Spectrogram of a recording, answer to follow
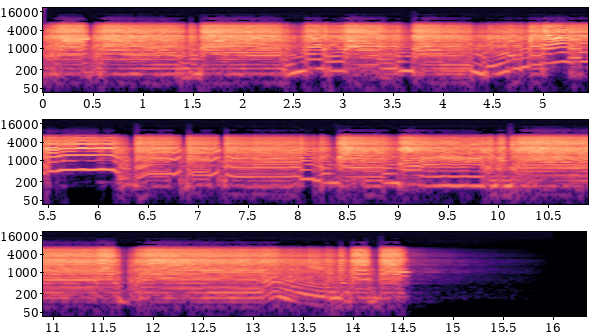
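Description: Electric guitar played through a stacked One Control Little Green Emphaser, Baltic Blue Fuzz and Crimson Red Bass Preamp, giving a thick, heavily distorted fuzz tone. The riff has bent notes and a held note with vibrato midway. The playing stops abruptly about a second and a half before the end.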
